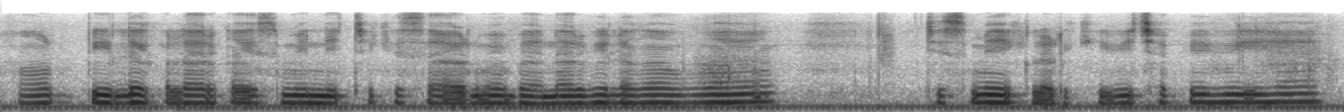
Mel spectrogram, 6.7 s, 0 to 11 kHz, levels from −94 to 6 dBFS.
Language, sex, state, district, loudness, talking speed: Hindi, female, Uttar Pradesh, Lalitpur, -16 LUFS, 185 wpm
